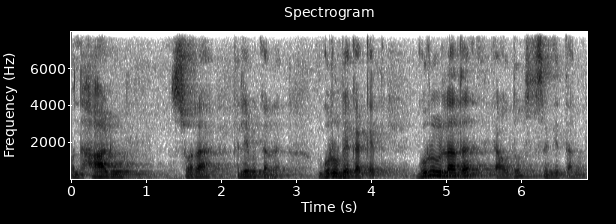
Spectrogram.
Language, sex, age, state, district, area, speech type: Kannada, male, 60+, Karnataka, Dharwad, urban, spontaneous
